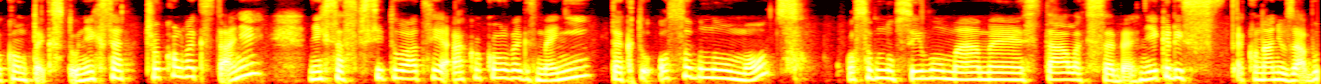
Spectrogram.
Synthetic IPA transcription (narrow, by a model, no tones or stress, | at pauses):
ɔkɔnt̪ɛ̰kst̪uɲɛxsat͡ʃɔkɔlʋɛkst̪a̰ɲɛɲɛxsasit̪uaːt͡sia̰ʔakɔkɔlʋɛɡzmɛɲiːt̪akt̪uːʔɔsɔbnuːmɔt͡s | ʔɔsɔbnuːsilumaːmɛst̪aːlɛfsɛbɛ̰ɲɪɛkɛd̪isa̰kɔnaɲuza̰bu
